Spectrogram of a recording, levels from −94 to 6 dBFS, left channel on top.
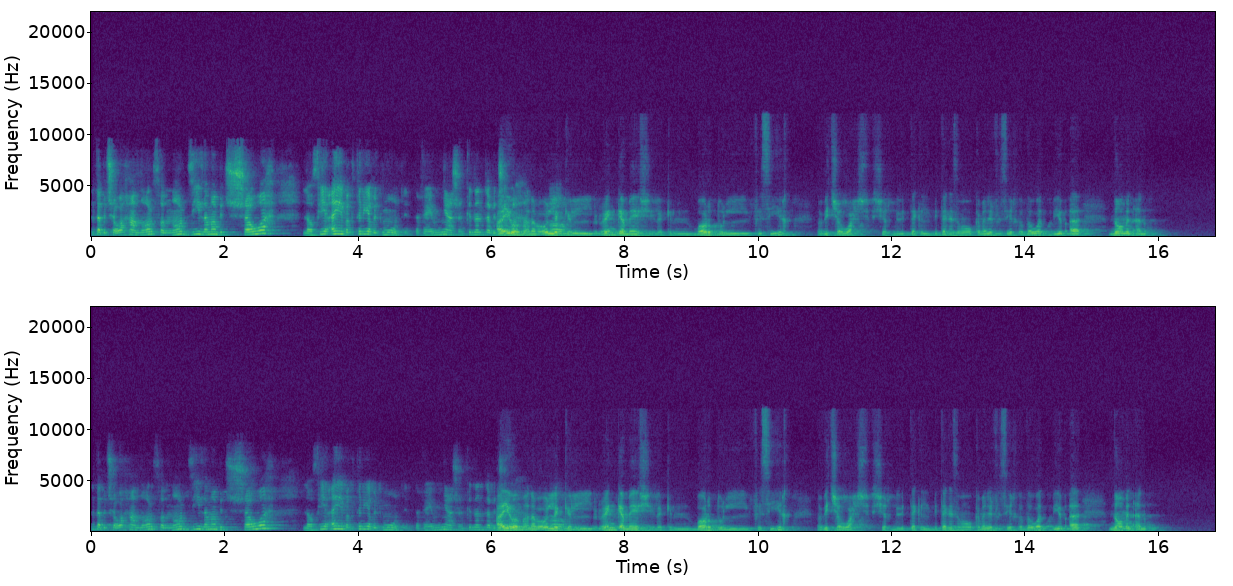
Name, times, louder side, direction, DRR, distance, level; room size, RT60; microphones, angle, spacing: voice 1, 0.0-6.6 6.9-7.1, left 5 dB, 55° left, 0.9 m, -26 dB
voice 2, 6.1-10.5 10.9-15.8, left 2 dB, 30° right, 2.5 m, -24 dB
28.5 x 12.0 x 8.6 m
head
